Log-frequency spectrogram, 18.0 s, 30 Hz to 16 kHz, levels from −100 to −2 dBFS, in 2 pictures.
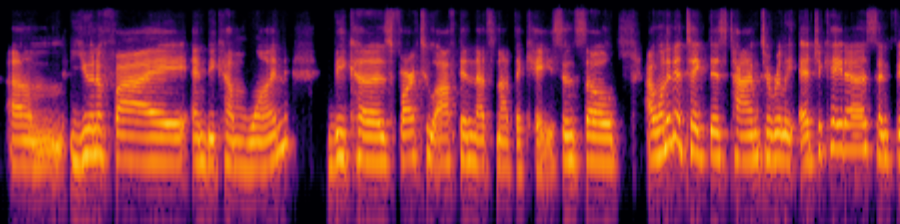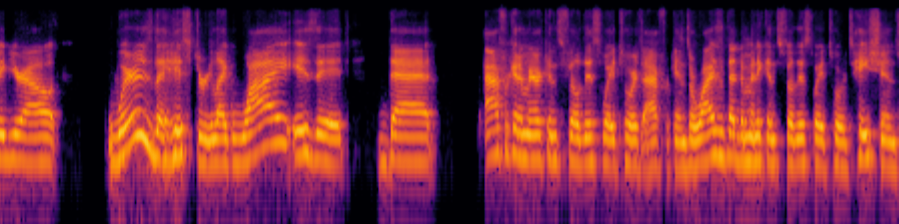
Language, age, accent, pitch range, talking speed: English, 30-49, American, 165-200 Hz, 180 wpm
